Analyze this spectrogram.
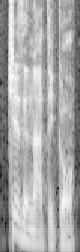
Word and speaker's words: Cesenatico: He said it wrong. It's Cesenatico. As is the case every day this summer.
